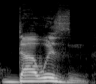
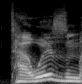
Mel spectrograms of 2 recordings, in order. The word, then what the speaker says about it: Taoism: تعريف الطاوية: اسم الديانة باللغة الإنجليزية تنطق أحيانا بحرف التي تاويزم، أو بحرف الدي داويزم، وباللغة العربية تنطق أحيانا بالطاء الطاوية، أو بالتاء التاوية، أو بالدال الداوية. غالبا النطق الأصح بحرف التي أو بحرف التاء تاويزم أو التاوية.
